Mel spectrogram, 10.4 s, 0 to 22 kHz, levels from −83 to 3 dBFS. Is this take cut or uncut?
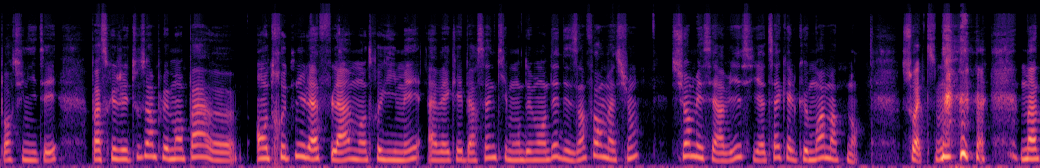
uncut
